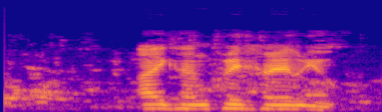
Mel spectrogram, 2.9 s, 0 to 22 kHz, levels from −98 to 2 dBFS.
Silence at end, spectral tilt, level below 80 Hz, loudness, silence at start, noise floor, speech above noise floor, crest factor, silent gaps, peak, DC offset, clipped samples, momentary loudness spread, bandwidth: 0.1 s; -6 dB/octave; -62 dBFS; -19 LUFS; 0.05 s; -46 dBFS; 27 dB; 20 dB; none; -2 dBFS; under 0.1%; under 0.1%; 17 LU; 7 kHz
